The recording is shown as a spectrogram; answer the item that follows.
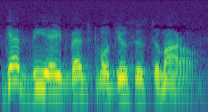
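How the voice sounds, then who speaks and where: Radio announcer guy selling juice, husky, lively, tinny old broadcast. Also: brisk. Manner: smooth persuasive pitch. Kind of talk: 1940s radio ad read.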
